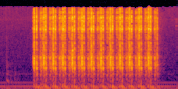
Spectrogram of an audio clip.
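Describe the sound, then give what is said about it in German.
A rapid burst of camera shutter clicks fires in high-speed continuous mode, about a dozen sharp, evenly spaced mechanical snaps over two seconds, then stops abruptly. “Das ist die Serienaufnahme im High-Speed-Modus.”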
